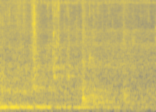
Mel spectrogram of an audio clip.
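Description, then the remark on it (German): Steady running water flows continuously through an aquaponics circulation system, returning from the raised plant bed back to the fish, with a low hum underneath and a soft trickling texture throughout, with no voices. “Und das Wasser geht dann hier weiter, wieder retour in die Anlage und wieder zu den Fischen, sprich es bleibt im Kreislauf.”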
